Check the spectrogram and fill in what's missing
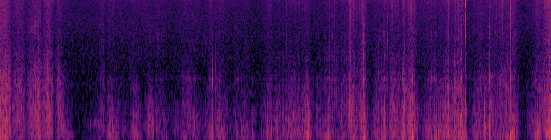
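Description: A thin bamboo stick scratches a grey faux-fur microphone windscreen at different spots on the fur. The result is a muffled, low, rumbling rustle of irregular scraping strokes, mostly deep in tone, with brief quiet dips between bursts.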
